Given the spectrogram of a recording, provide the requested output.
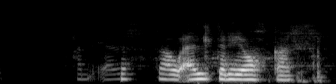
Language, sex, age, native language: Icelandic, male, 7, Icelandic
